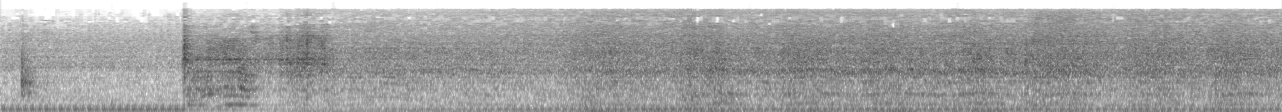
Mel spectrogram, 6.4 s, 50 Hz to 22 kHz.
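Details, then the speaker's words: BMW E46 318i during starter motor replacement, started with mass airflow sensor unplugged after failing to start first: crank and catch, then uneven lumpy idle like a lumpy cam; owner suspects faulty MAF sensor, unconfirmed. "I unplugged the master until which I was telling you guys about and it started it sounded like a really really lumpy cam"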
